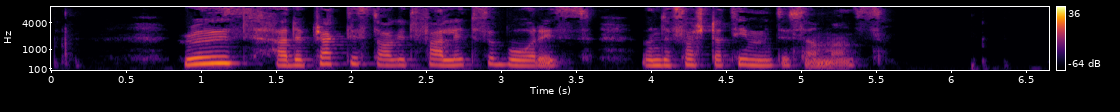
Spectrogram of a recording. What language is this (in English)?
Swedish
